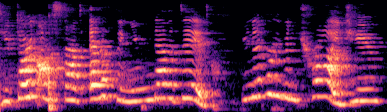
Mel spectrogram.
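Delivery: high, loud, threatening rant; almost threatening. Acted. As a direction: bear down on her with each never. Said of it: "almost threatening her".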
